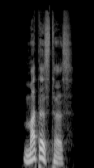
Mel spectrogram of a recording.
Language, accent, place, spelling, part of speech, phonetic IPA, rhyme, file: German, Germany, Berlin, mattestes, adjective, [ˈmatəstəs], -atəstəs, De-mattestes.ogg
- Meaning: strong/mixed nominative/accusative neuter singular superlative degree of matt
